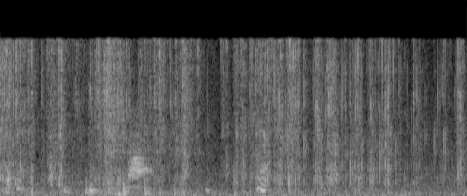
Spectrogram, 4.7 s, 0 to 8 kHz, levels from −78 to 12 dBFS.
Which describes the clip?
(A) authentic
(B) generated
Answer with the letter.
A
